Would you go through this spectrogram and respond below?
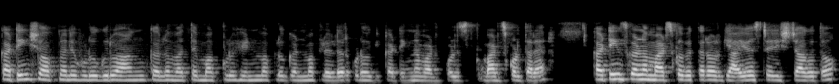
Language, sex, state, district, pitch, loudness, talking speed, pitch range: Kannada, female, Karnataka, Chamarajanagar, 200 Hz, -18 LUFS, 200 wpm, 190-210 Hz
